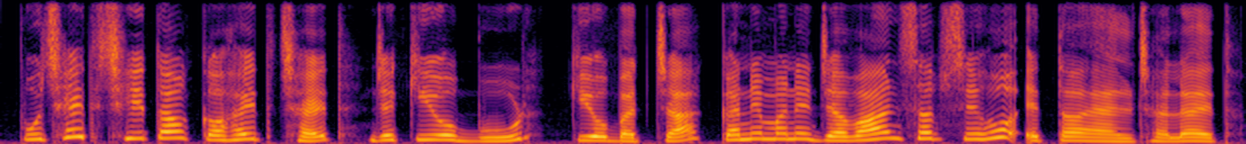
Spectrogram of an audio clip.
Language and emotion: Maithili, neutral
